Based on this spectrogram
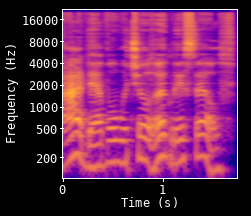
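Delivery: slow, stretched, drawn-out southern drawl. Quoting a woman she loves to hear, imitating Latoya O'Keefe. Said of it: "that southern drawl".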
